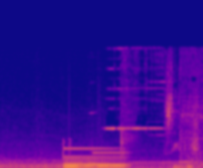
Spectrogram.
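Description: A bus door chime beeps.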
